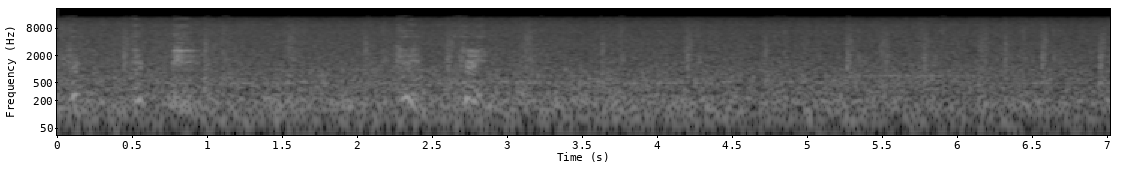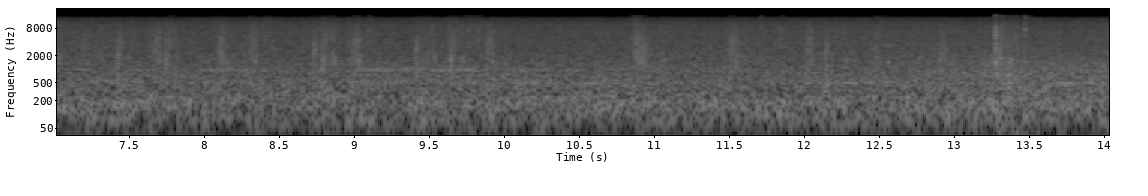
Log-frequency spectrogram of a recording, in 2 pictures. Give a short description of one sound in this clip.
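Hands grip and scrape on ice while climbing.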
